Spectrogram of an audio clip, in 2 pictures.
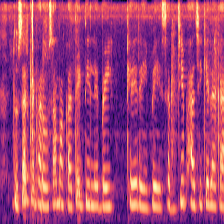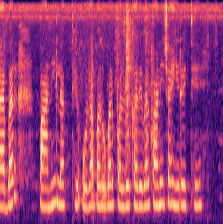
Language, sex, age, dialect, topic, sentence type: Chhattisgarhi, male, 18-24, Western/Budati/Khatahi, agriculture, statement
